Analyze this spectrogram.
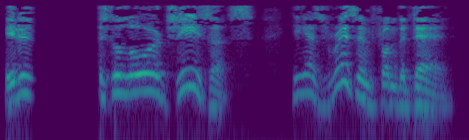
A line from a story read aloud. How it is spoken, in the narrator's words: Both exclaim at once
